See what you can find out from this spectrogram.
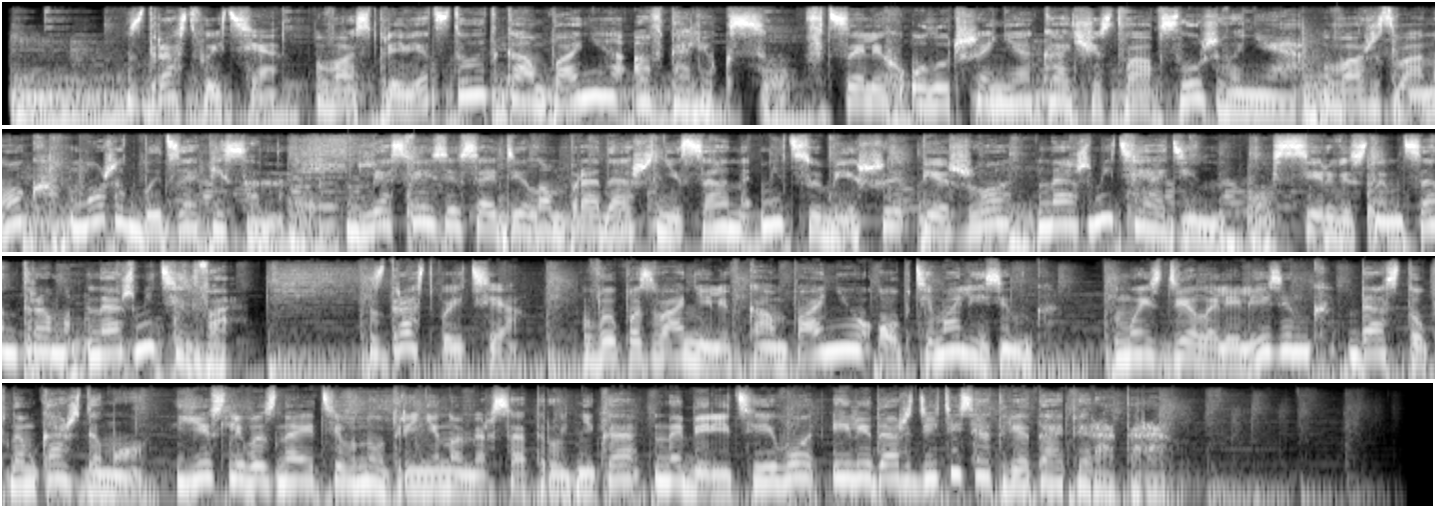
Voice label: ivr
